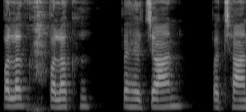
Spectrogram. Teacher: कहीं कहीं अल्प प्राण ध्वनियों का महाप्राणीकरण भी होता है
